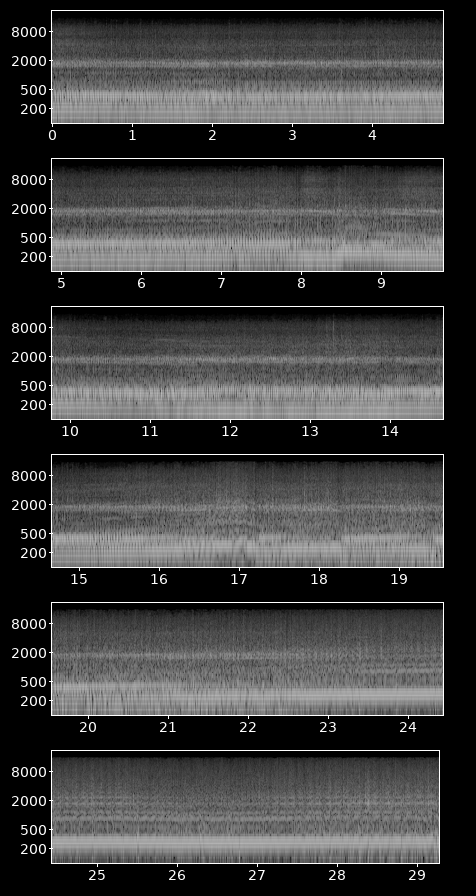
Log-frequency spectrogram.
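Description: Sport motorcycle engine under track riding: it holds steady revs, drops a gear about a quarter of the way in, and its revs sink while slowing for a corner. It then climbs again through three quick upshifts, each a brief dip in pitch, and holds steady at higher revs in fifth gear near the end.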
